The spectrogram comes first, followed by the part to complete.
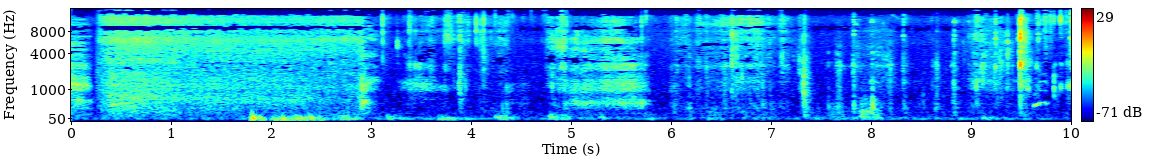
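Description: A person breathing out over a hot mouthful of pizza, then chewing it with soft, scattered crunches of the crust, close to the microphone.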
